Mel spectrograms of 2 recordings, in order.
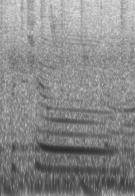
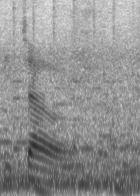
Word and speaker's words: pical: Terus ada itu juga, ada pecel. Oh, bukan pecel loh bacanya. Apa sih? Ingat, bukan pecel. Ini tuh khas Sumatera. Jadi bacanya pical.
